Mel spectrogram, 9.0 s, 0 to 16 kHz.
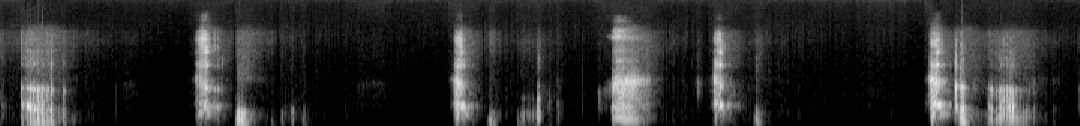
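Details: Adult with intractable hiccups and belching since December 2015 after surgery with nerve damage that triggered the phrenic and vagus nerves: repeated abrupt voiced hiccup and belch-like gulps at irregular intervals, with music in the background.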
